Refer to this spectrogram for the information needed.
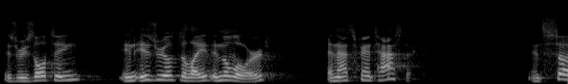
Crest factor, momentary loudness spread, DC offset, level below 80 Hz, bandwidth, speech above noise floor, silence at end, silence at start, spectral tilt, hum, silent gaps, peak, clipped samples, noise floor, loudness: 18 dB; 16 LU; under 0.1%; -86 dBFS; 12.5 kHz; over 59 dB; 0 s; 0.05 s; -6.5 dB/octave; none; none; -14 dBFS; under 0.1%; under -90 dBFS; -31 LUFS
